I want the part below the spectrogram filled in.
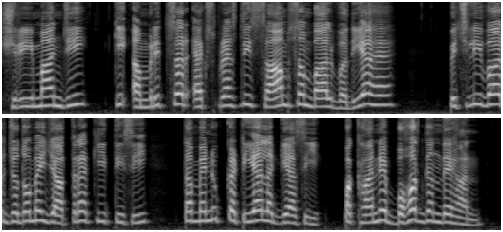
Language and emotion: Punjabi, disgusted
